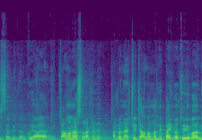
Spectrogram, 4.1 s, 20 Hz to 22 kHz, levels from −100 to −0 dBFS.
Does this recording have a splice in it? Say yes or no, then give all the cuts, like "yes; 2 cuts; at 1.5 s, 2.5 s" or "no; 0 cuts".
yes; 2 cuts; at 1.1 s, 2.1 s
